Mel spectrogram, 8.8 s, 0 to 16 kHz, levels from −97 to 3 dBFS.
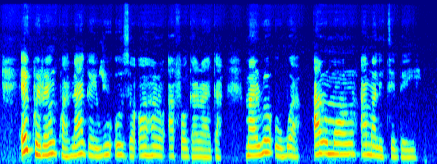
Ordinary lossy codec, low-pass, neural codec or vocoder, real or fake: none; 14.4 kHz; vocoder, 44.1 kHz, 128 mel bands every 512 samples, BigVGAN v2; fake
